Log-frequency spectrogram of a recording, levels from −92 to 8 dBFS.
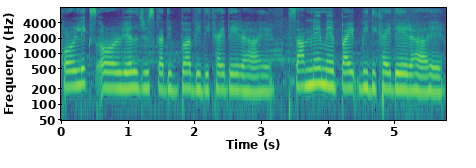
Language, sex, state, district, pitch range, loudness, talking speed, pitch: Hindi, female, Arunachal Pradesh, Longding, 195-215 Hz, -13 LUFS, 195 wpm, 210 Hz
